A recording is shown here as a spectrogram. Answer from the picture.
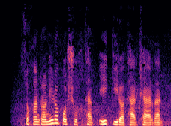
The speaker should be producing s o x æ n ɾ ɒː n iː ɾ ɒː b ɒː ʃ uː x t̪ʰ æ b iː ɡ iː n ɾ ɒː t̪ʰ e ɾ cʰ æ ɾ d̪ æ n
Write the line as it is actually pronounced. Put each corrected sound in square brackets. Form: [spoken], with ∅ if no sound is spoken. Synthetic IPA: s o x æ n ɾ ɒː n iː ɾ ɒː b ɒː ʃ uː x t̪ʰ æ b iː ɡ iː [∅] ɾ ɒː t̪ʰ [æ] ɾ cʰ æ ɾ d̪ æ n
